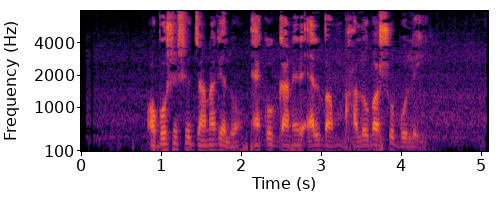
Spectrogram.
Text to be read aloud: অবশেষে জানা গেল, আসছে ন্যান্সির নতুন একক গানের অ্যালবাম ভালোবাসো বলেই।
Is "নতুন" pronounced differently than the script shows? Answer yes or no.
yes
